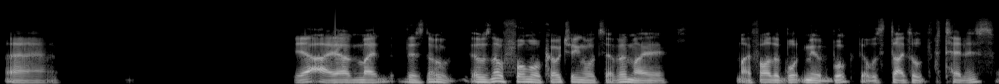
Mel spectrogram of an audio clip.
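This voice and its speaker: A man in his forties from Ethiopia and Mauritius reminiscing in a casual interview, haltingly, repeating words as he thinks. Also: on the low side, fairly even intonation, no echo. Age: 40s. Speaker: interview guest, former professional tennis player.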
